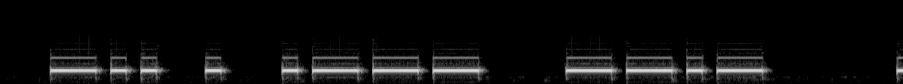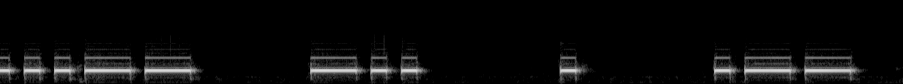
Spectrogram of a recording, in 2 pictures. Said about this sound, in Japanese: 電信ではもう習ったと思いますけども、DE、ツーとトットから始まりますから。で、ツーとトットでコールサインを打ちますから、よろしくお願いいたします。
